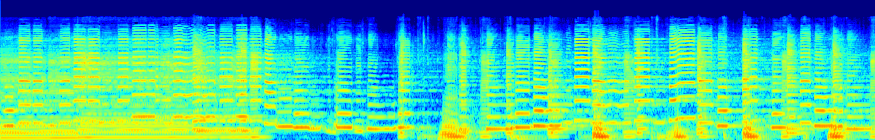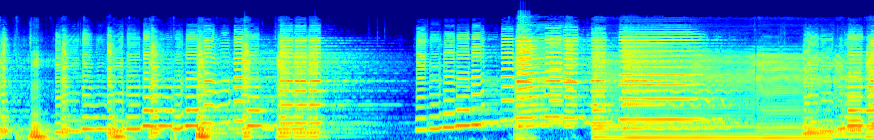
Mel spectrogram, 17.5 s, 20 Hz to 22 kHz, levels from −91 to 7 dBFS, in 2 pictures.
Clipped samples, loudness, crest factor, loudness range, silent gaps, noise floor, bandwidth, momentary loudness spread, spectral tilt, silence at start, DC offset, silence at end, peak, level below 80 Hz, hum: under 0.1%; -17 LUFS; 18 dB; 5 LU; none; -44 dBFS; 14 kHz; 9 LU; -3 dB/octave; 0 s; under 0.1%; 0 s; 0 dBFS; -40 dBFS; none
